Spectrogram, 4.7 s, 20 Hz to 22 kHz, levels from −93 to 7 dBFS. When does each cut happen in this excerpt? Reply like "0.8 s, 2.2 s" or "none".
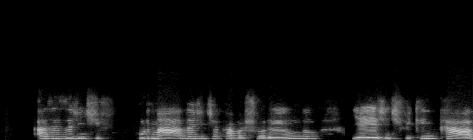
3.4 s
